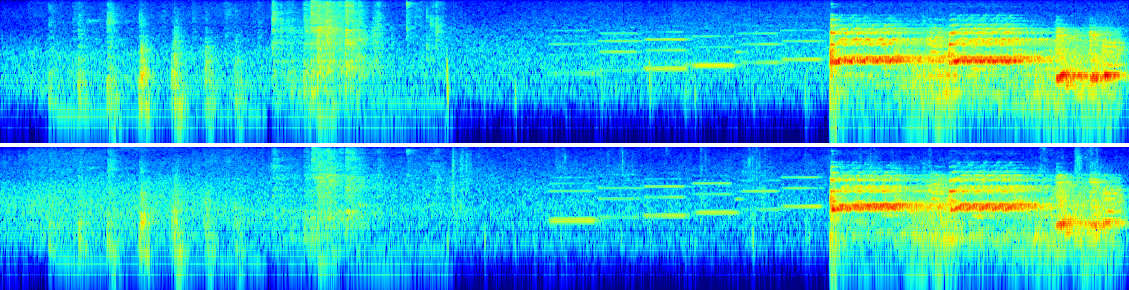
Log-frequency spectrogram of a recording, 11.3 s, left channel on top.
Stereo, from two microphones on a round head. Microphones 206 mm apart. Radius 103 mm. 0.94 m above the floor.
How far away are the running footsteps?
About 1.0 m.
